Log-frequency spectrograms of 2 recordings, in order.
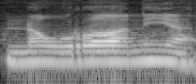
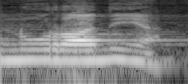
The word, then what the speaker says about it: nuraniah: Makanya ribat itu kita kasih nama nauraniah. Itu bacanya nuraniah.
